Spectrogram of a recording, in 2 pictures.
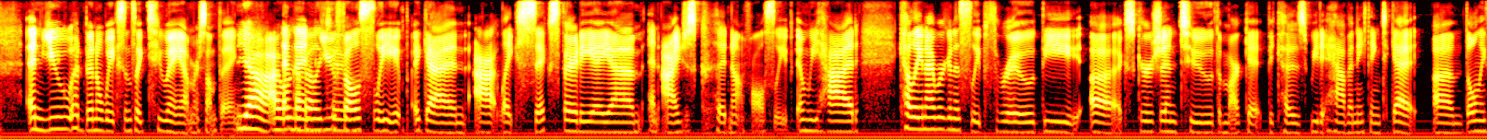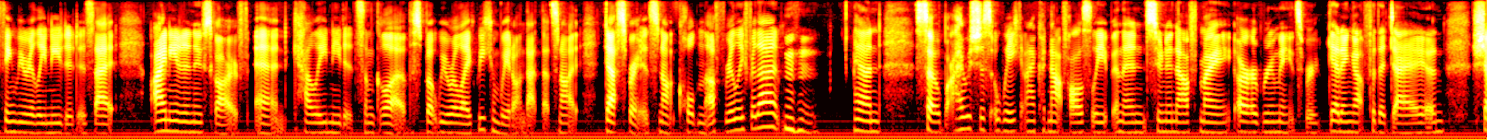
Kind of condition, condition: fault, hum or buzz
